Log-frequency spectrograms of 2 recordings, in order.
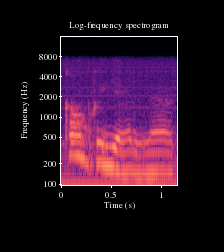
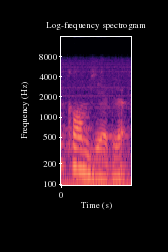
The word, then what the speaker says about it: Cambiel: Cambriel, que je ne dise pas de bêtises et que je le prononce bien son prénom. Excuse-moi, cher archange, d'avoir écorché ton nom. Merci pour ta présence, c'est bien Cambiel. Je ne me suis pas trop trompée.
